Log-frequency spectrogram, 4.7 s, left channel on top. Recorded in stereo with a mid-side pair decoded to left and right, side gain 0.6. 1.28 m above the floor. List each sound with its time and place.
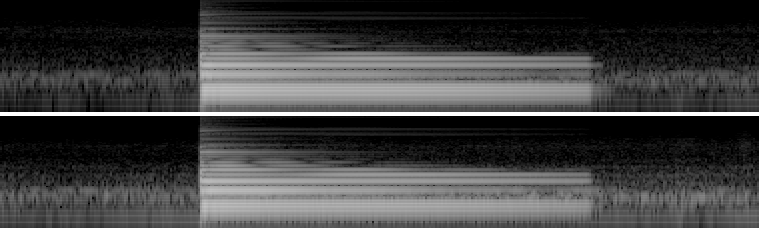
1.2 s a guitar: 5° right, 0.8 m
